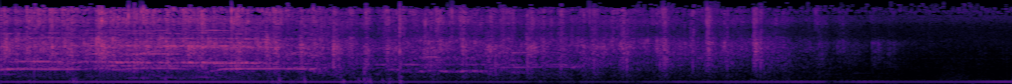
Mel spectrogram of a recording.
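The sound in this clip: A church audience applauds to welcome a pastor at a Pentecost Sunday service: dense, steady clapping from many hands, loud at first and gradually thinning before tapering away near the end, over a constant low hum.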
